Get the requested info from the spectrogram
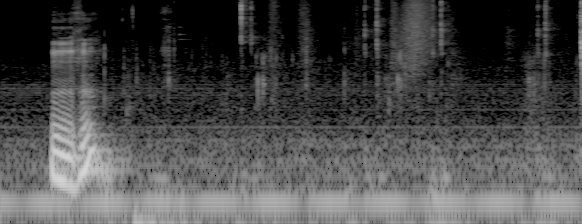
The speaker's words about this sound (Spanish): Si le damos aquí Site Security, iríamos a este mismo, seguridad del sitio, vamos a darle un clic y vamos a ver las opciones.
